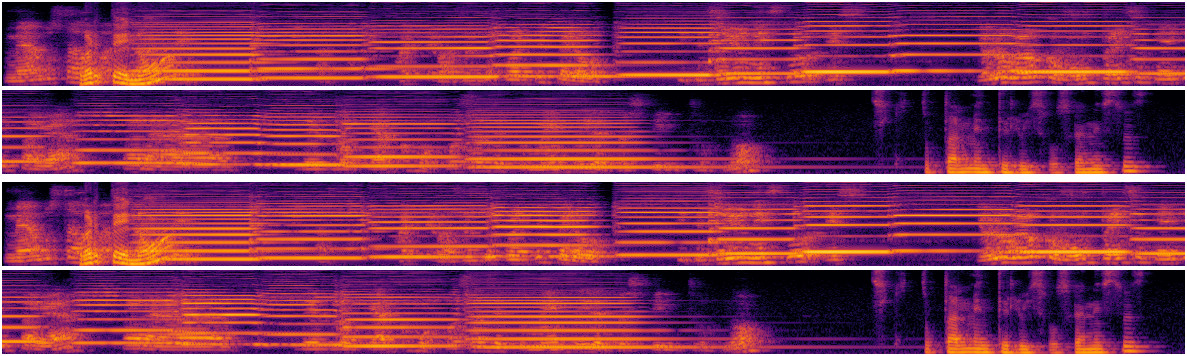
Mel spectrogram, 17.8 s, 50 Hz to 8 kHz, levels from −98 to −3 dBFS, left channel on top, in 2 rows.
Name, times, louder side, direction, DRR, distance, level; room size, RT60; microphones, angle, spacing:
voice 1, 0.0-1.4 2.3-2.5 2.9-4.5 5.1-6.5 7.3-9.5 9.8-10.6 11.1-14.5, right 3 dB, 55° right, -9 dB, 3.9 m, -33 dB
voice 2, 0.6-1.3 15.9-17.4, right 1 dB, 20° right, 11 dB, 0.7 m, -25 dB
Bowed string instrument, 0.9-14.4, right 2 dB, 70° right, 4.0 m, -23 dB
9.1 x 4.7 x 3.2 m, 0.33 s
head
